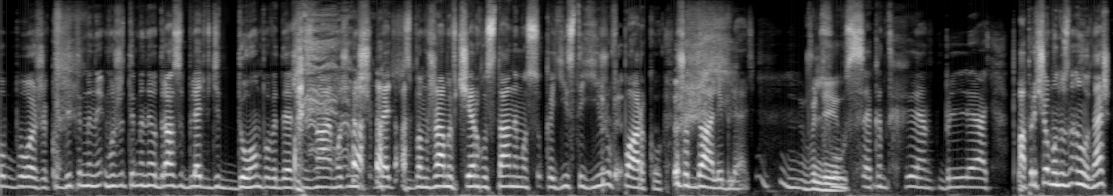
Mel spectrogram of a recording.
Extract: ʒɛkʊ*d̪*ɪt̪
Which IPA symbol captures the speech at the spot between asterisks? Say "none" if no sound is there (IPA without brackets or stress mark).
d̪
